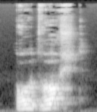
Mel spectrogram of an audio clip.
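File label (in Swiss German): "brotwurscht", Alsatian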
